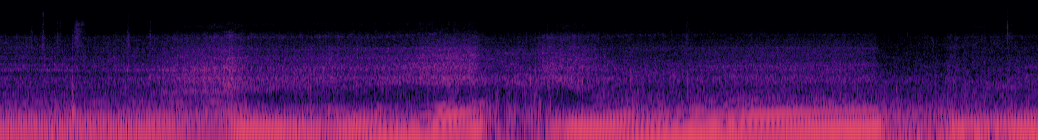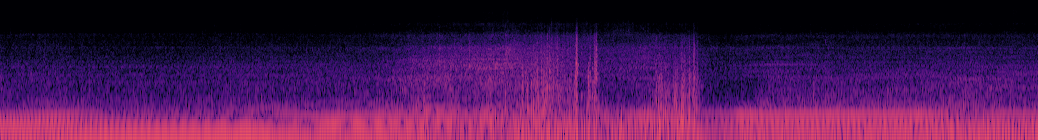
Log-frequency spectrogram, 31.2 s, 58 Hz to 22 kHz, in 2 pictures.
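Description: Modified 12-valve P-pump Cummins diesel in a 1995 Ford F-350, with compound turbos and a full 5-inch exhaust, heard from inside the cab as the truck pulls away. The revs climb and drop twice, about seven and thirteen seconds in, as gears are changed, then the engine holds a steady drone at cruise.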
